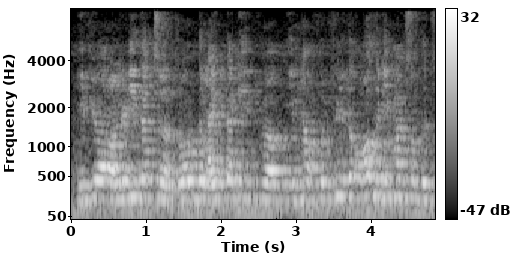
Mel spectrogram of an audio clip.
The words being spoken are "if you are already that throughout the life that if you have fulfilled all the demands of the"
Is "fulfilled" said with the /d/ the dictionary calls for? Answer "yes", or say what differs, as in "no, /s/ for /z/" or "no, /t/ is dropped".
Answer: yes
